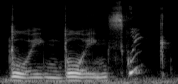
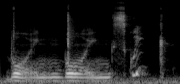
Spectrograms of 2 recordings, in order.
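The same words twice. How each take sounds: The two takes are said the same way.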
